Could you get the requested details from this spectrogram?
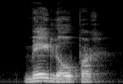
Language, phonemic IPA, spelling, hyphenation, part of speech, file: Dutch, /ˈmeːˌloː.pər/, meeloper, mee‧lo‧per, noun, Nl-meeloper.ogg
- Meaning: 1. passive follower, fellow traveller 2. bystander (in the context of bullying)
